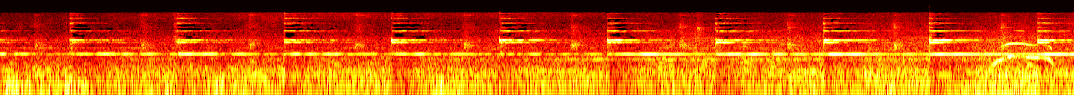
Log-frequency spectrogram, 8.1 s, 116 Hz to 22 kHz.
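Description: MetroRail train approaching with a warning bell ringing steadily, about one stroke every 0.8 seconds, over a steady tone. A short rising-and-falling tone comes near the end.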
